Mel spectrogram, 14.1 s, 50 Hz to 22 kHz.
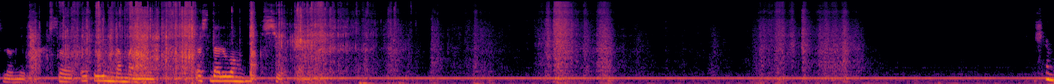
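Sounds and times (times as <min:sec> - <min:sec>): handling rustles: 0:00.4 - 0:08.7.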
